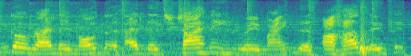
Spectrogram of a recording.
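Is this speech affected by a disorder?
Yes: cerebral palsy.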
